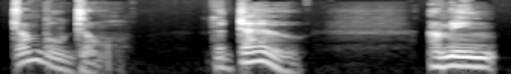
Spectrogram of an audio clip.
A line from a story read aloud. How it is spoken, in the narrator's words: said in a low voice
